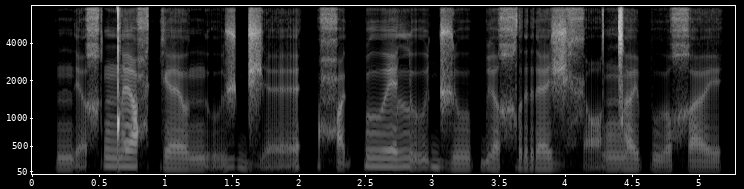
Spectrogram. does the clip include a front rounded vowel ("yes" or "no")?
no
